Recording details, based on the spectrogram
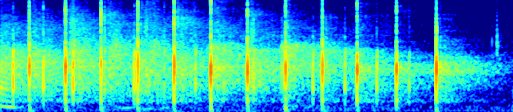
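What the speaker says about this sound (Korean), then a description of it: "우리 하나님께 뜨거운 영광의 감사의 승리의 박수를 올려드립니다" A church congregation at a Sunday morning service clapping in unison, a steady beat of about a dozen evenly spaced, sharp claps that sounds fairly distant and moderately quiet.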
